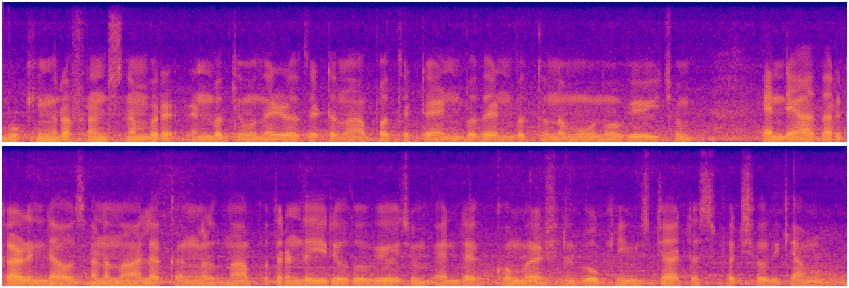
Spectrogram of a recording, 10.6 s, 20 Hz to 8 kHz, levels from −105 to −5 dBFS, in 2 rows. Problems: constant background noise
